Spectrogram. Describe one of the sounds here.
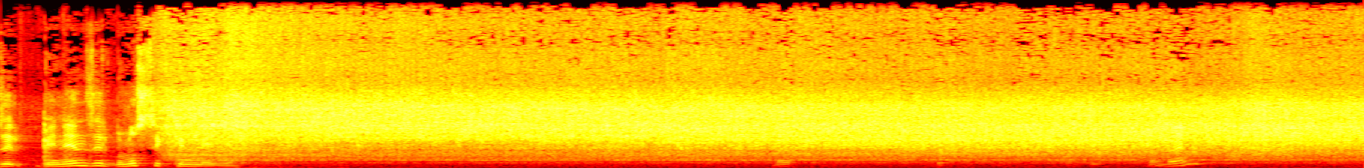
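Hot oil sizzles loudly as a wet paste is dropped into it.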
